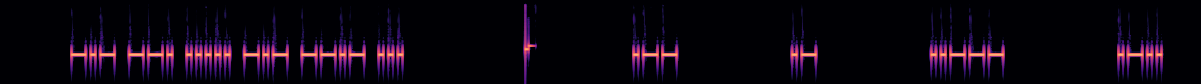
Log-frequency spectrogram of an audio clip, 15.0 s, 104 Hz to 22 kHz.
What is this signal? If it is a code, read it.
Morse code, heard as a keyed tone, about 21 wpm, spaced as for 10 wpm, 700 Hz. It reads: KG5KQS WA2L
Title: USA Call Signs - 6 Characters - 8x Character Spacing - 20wpm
